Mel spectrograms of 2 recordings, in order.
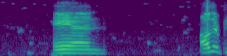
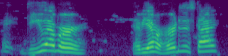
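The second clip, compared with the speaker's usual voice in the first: eager question; 5 semitones higher, 5 dB louder than usual. Retold or imitated. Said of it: "talking to his wife and goes".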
